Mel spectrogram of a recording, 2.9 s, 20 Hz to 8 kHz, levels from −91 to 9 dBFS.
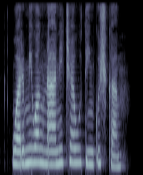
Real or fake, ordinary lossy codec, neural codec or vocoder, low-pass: real; MP3, 64 kbps; none; 7.2 kHz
